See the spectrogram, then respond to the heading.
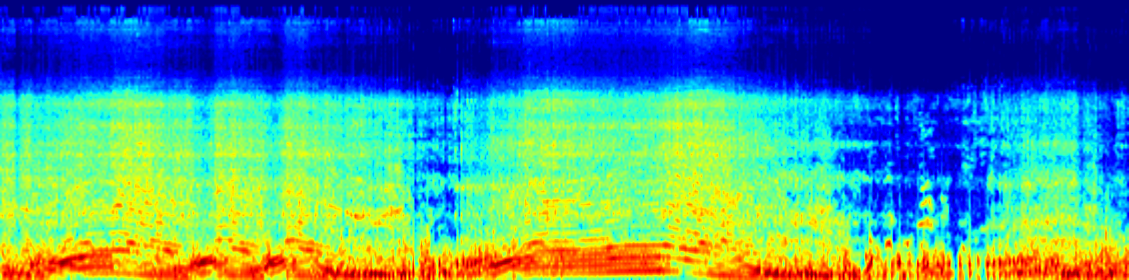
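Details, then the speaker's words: Carburettor-type motorcycle the owner says runs out of power and dies when revved and stalls when hot; kick-started and revved in a test. Revs climb and fall back cleanly with no stumble, bog or misfire: it does not lose power. "Hindi naman po siya kinakapos Okay lang po yung"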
